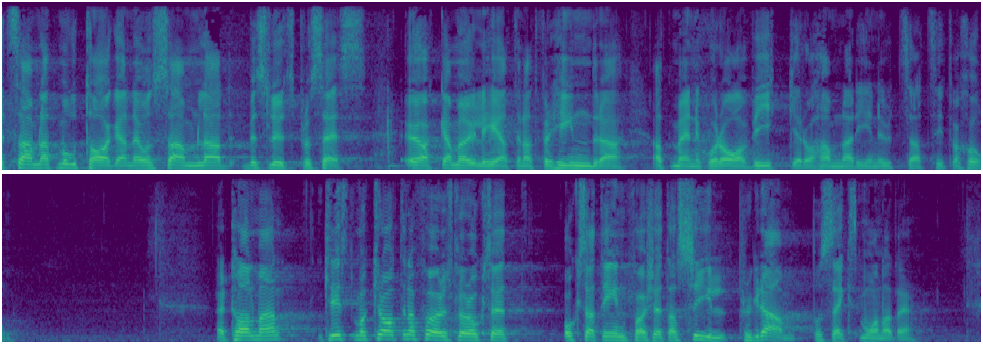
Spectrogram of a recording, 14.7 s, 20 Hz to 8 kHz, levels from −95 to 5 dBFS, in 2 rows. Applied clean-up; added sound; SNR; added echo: none; none; none; none.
